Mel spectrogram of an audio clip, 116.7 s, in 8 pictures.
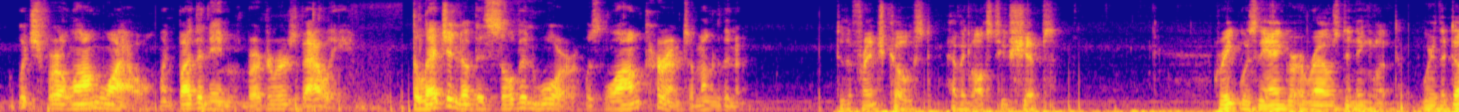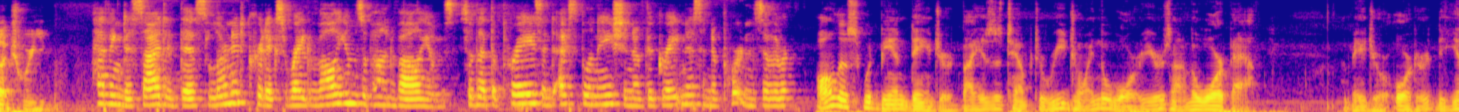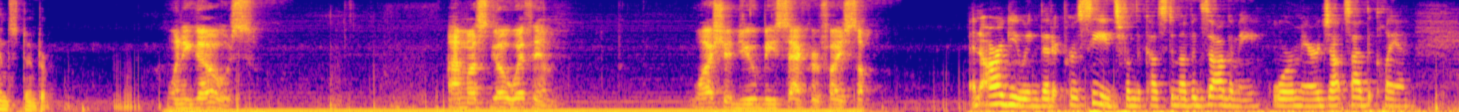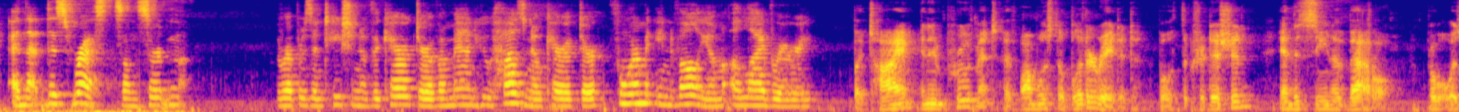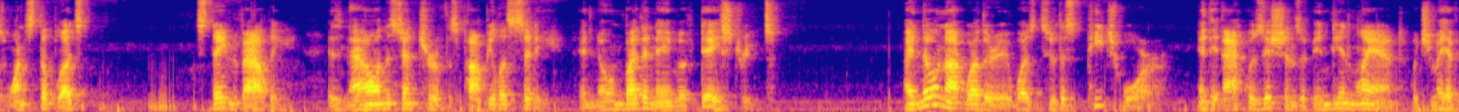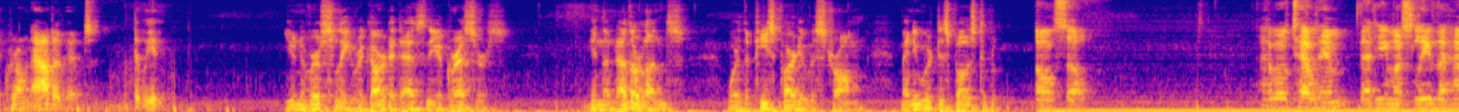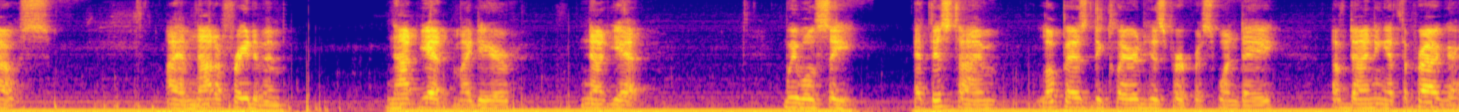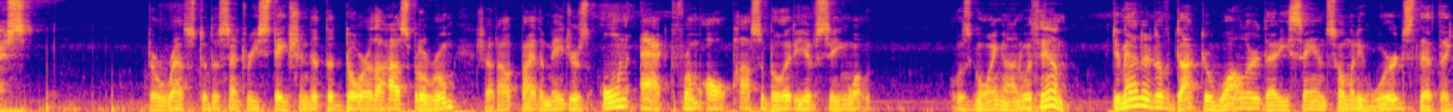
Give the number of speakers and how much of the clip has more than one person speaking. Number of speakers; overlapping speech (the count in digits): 6, no overlap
